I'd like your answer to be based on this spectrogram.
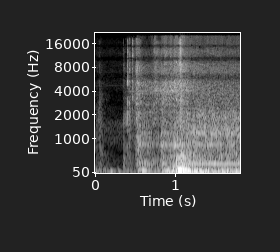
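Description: A Venieri 8.23E articulated backhoe loader engine turns over and catches after a brief pause, then settles into a steady, fairly quiet idle heard from nearby.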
